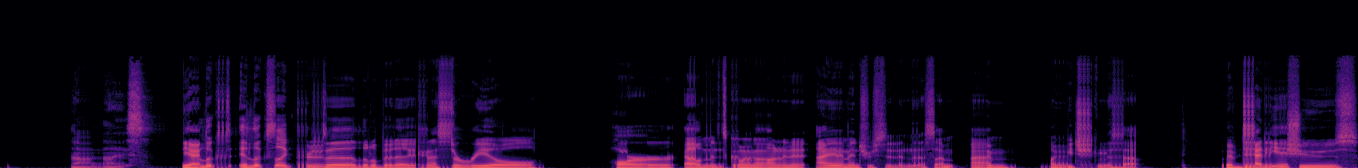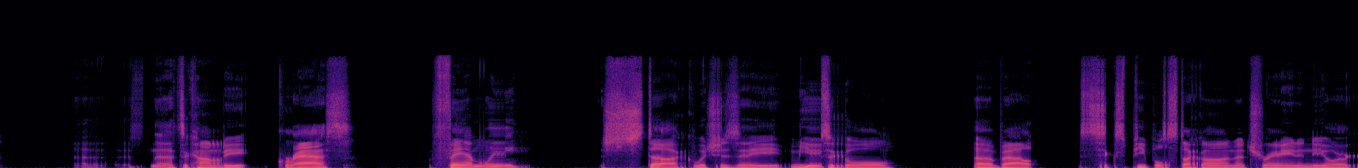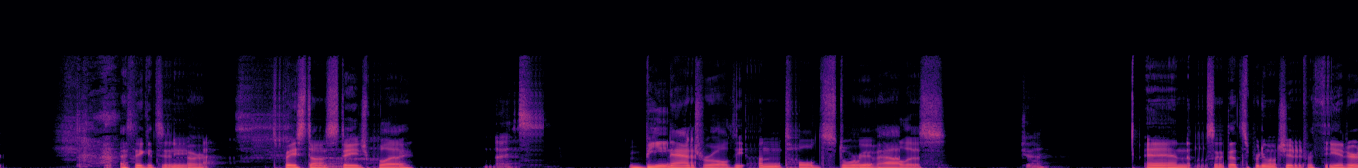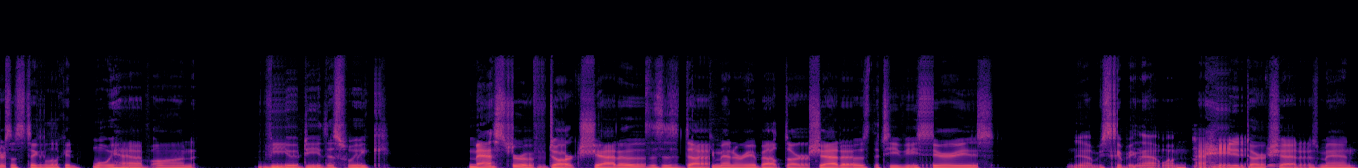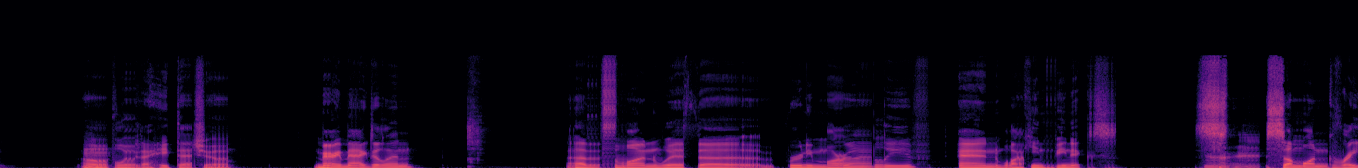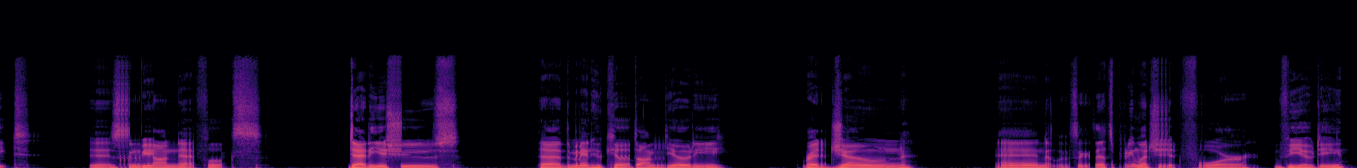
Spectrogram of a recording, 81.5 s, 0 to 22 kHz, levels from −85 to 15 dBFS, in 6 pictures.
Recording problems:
choppy; very; 15% of the speech affected

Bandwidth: 14.5 kHz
